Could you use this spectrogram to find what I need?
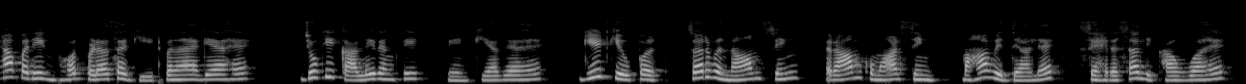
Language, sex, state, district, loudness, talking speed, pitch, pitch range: Hindi, female, Bihar, Saharsa, -26 LUFS, 155 wpm, 235 Hz, 210-270 Hz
